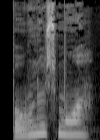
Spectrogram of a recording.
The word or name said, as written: bonusmor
